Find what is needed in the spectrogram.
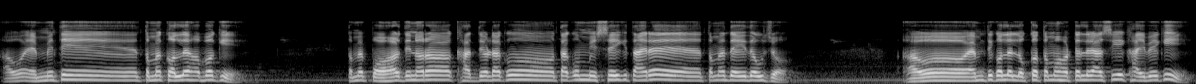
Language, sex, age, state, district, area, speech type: Odia, male, 60+, Odisha, Kandhamal, rural, spontaneous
